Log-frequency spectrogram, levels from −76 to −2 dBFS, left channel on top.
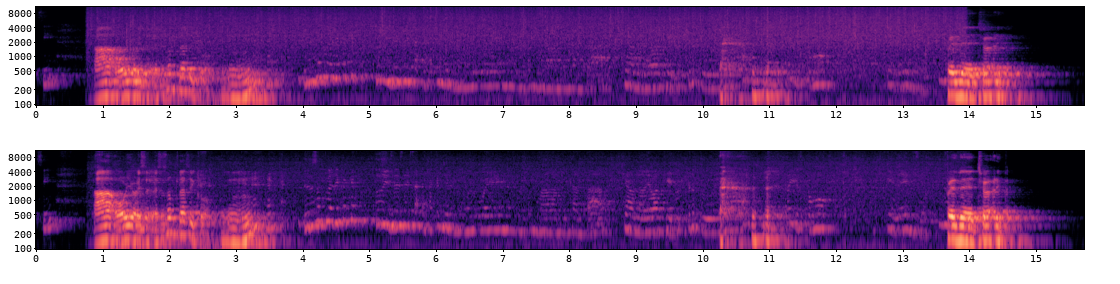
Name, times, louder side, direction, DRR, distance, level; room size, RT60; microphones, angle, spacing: voice 1, 0.0-0.9 1.2-2.0 2.4-2.7 3.1-11.9 12.2-13.8, right 2 dB, 30° right, 2 dB, 0.9 m, -40 dB
sound 1, 0.7-14.0, left 8 dB, 60° left, 0.5 m, -40 dB
voice 2, 0.9-3.3 10.3-11.1 13.7-14.6, right 3 dB, 55° right, 8 dB, 0.6 m, -23 dB
9.4 x 3.7 x 5.4 m, 1.4 s
head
